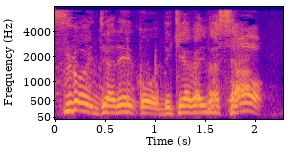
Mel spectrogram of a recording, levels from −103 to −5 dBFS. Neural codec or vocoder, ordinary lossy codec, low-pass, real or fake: none; none; 7.2 kHz; real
